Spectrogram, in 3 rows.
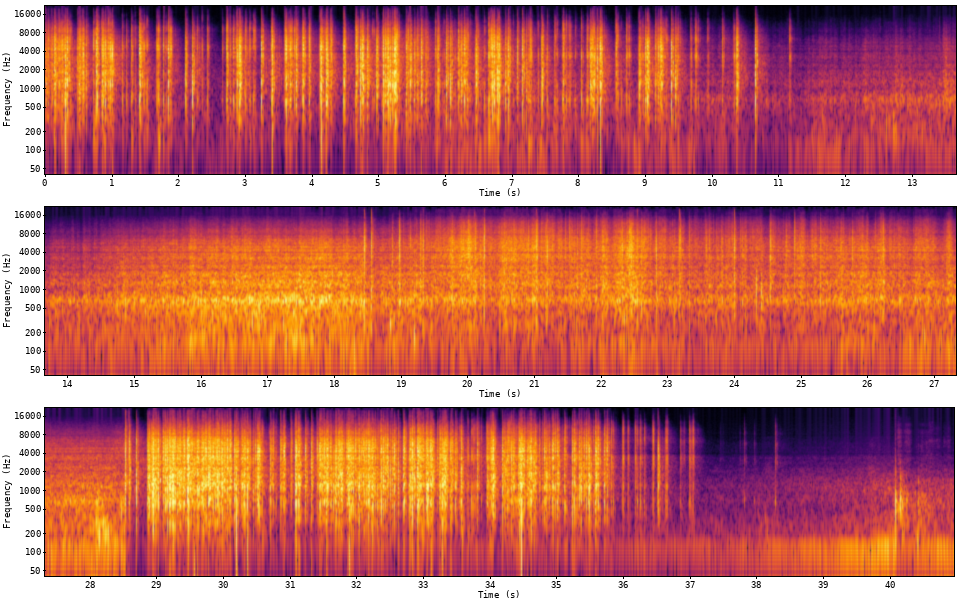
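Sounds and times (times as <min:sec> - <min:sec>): fountain firework crackling: 0:00.0 - 0:38.9, 0:40.0 - 0:40.9
firework hissing spray: 0:14.0 - 0:37.1.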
